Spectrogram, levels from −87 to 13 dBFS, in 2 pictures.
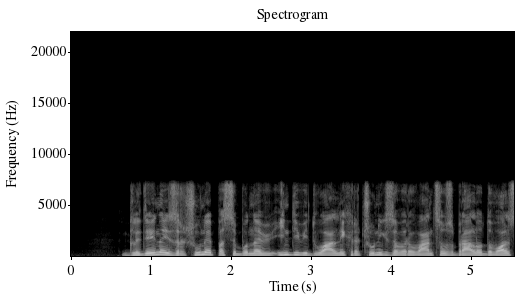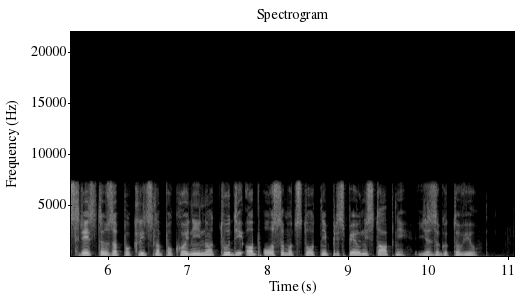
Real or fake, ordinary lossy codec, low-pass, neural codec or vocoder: real; none; 7.2 kHz; none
